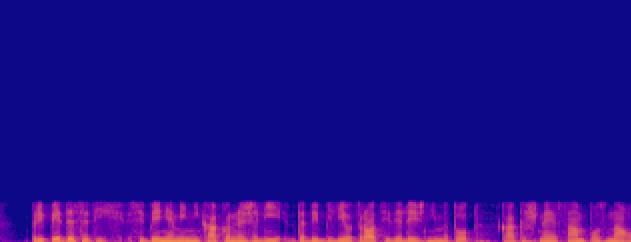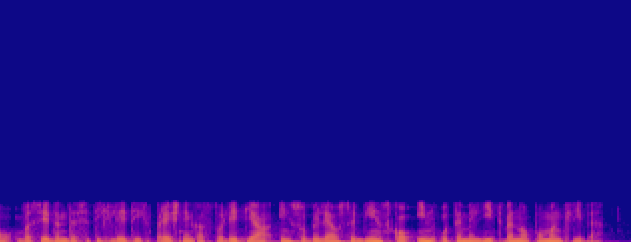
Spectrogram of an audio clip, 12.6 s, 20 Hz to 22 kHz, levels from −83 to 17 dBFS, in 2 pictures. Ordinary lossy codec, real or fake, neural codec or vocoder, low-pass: none; fake; vocoder, 22.05 kHz, 80 mel bands, Vocos; 3.6 kHz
